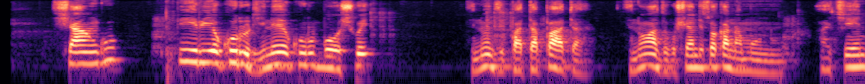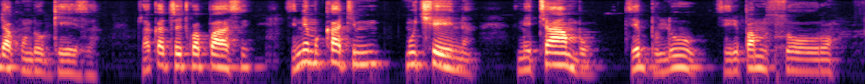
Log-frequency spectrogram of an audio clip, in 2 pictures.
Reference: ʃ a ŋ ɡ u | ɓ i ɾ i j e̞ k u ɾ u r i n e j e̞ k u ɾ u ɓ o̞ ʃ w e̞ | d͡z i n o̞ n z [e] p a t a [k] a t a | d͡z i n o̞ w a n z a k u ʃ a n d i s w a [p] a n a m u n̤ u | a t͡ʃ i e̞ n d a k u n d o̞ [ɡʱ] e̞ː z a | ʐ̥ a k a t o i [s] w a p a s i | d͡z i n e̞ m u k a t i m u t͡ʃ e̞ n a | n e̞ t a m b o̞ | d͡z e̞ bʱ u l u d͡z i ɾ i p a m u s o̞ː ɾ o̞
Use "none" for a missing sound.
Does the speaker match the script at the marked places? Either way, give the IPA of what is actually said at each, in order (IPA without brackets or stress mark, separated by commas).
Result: i, p, k, ɡʱ, t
